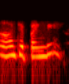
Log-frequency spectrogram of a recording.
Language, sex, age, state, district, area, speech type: Telugu, female, 30-45, Telangana, Siddipet, urban, conversation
